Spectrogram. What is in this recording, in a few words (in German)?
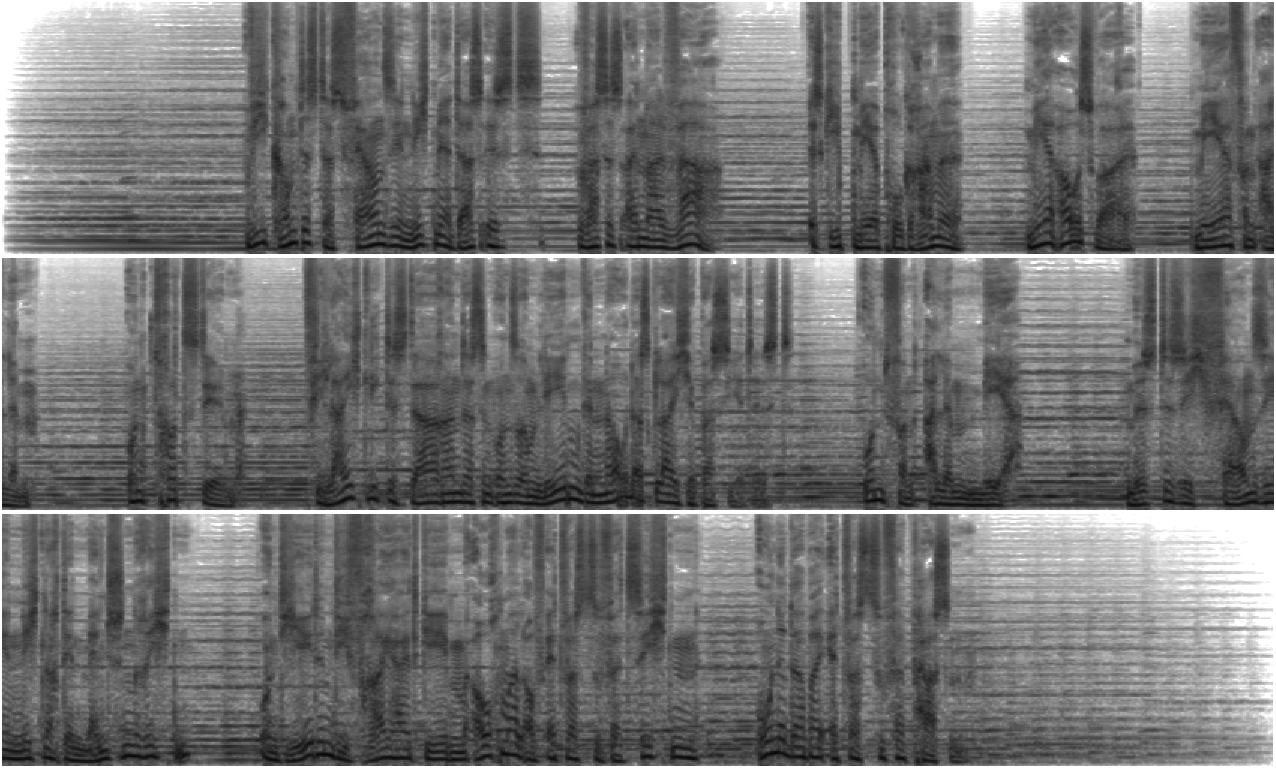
Sprecherdemo TV; LOFT VOICES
